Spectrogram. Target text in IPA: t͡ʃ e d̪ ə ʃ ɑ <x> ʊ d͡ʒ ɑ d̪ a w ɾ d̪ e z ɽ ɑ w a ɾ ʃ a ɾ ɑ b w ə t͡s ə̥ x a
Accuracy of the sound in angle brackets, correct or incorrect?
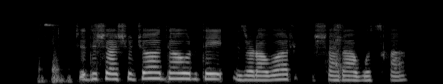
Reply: incorrect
